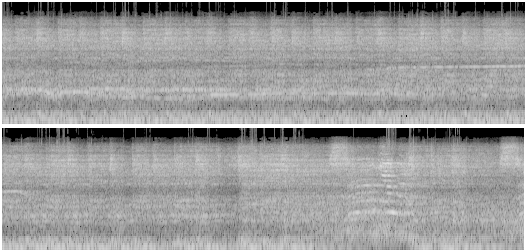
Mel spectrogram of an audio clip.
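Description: Loud dance music with a heavy pounding bass beat over a club sound system, with a crowd shouting and cheering over it. There are a few loud shouts near the end.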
